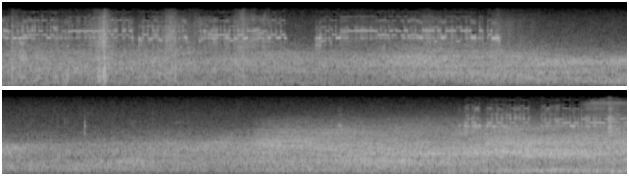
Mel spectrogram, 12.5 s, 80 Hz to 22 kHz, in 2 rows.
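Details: Canon EF-S 18-135mm STM lens on Canon 650D with image stabilizer on, in video and photo mode: faint high thin whine coming and going in short stretches; abnormal IS noise.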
